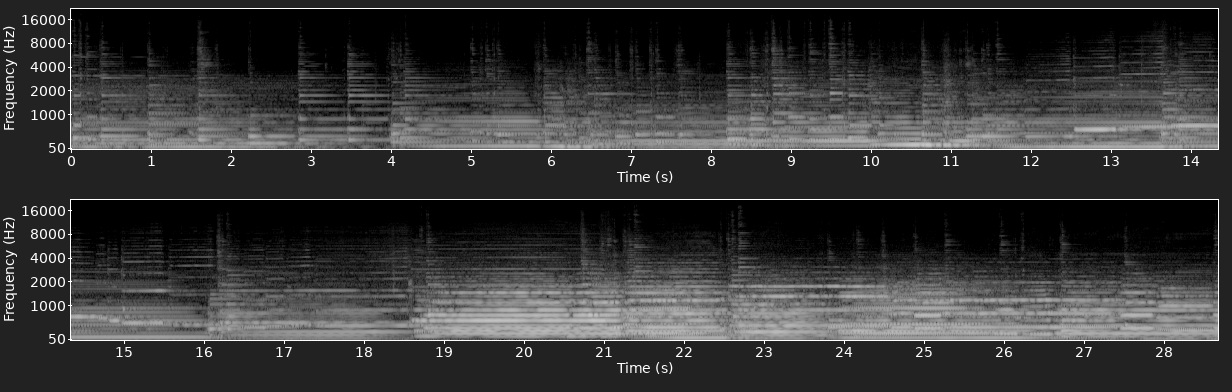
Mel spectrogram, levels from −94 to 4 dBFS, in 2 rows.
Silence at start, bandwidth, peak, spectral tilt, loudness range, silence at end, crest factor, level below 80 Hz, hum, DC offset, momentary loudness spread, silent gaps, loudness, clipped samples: 0 s; 9 kHz; -10 dBFS; -9 dB/octave; 15 LU; 0 s; 18 dB; -56 dBFS; none; under 0.1%; 15 LU; none; -28 LUFS; under 0.1%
